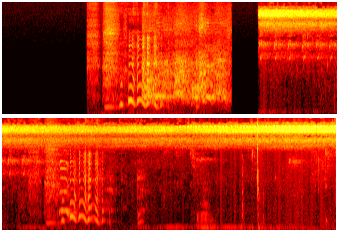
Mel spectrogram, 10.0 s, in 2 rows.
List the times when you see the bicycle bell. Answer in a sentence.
The bicycle bell can't be heard in this clip.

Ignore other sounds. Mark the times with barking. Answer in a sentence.
You can hear the barking from 2.0 to 3.5 s and from 5.8 to 7.2 s.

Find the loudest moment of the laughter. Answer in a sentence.
The volume of the laughter peaks at 2 seconds.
